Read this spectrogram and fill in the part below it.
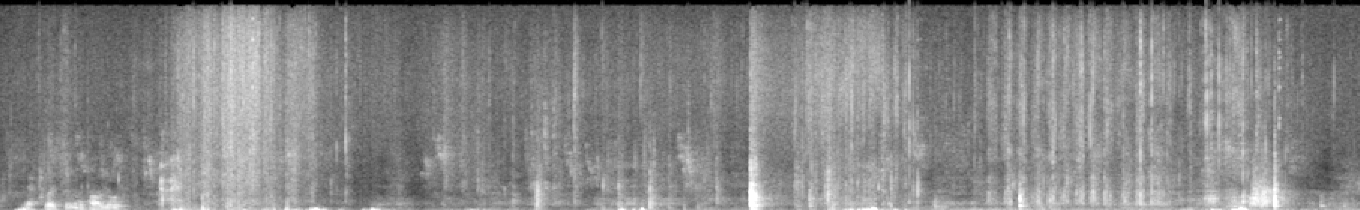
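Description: Leaves rustle as a potted shrub is handled.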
